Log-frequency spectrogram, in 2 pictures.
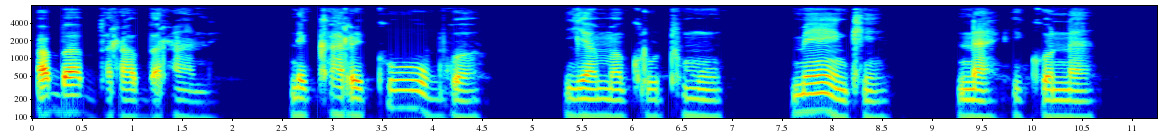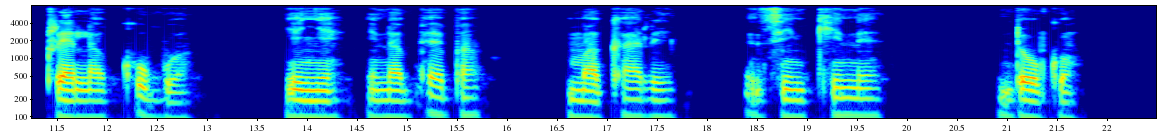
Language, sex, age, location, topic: Swahili, male, 25-35, Nakuru, finance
